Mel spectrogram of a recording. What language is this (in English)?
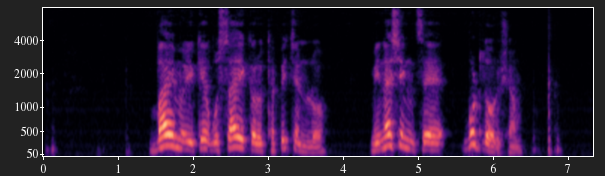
Burushaski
